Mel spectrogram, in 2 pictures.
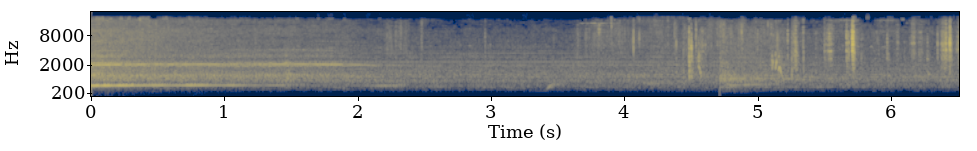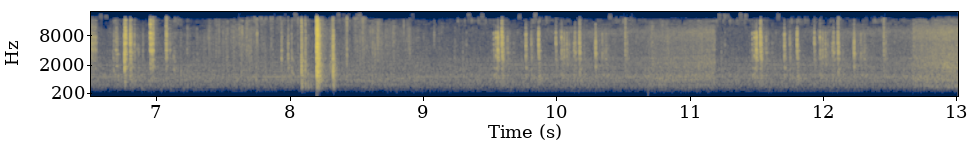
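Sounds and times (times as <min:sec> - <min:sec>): clicks and knocks: 0:04.4 - 0:07.2, 0:07.8 - 0:08.5, 0:09.5 - 0:10.6, 0:11.4 - 0:12.6.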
